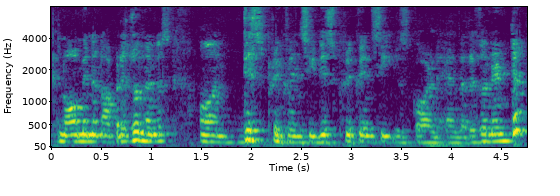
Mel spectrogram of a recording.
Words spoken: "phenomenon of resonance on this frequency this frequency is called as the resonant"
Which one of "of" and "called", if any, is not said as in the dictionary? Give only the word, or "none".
of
